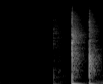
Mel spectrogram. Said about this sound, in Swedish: Det är värt en applåd.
